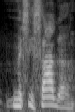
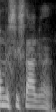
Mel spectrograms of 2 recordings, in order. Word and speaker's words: Mississauga: i can't even i i can't pronounce this missy saga oh mississauga yeah ontario that's canada but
